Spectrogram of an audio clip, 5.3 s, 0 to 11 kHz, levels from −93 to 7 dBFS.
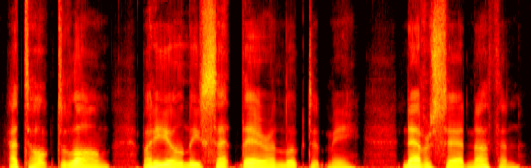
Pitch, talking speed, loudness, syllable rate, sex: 140 Hz, 170 wpm, -19 LUFS, 5.1 syllables/s, male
